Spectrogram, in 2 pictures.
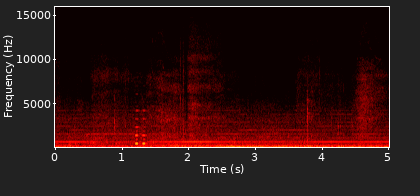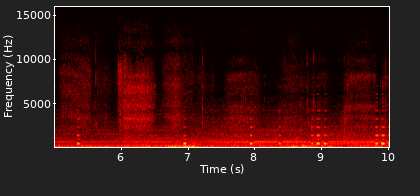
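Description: Metal detector sweeping over beach sand: a steady threshold tone with short low beeps as the coil passes targets, the beeps coming more often near the end, over a low rumbling noise.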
